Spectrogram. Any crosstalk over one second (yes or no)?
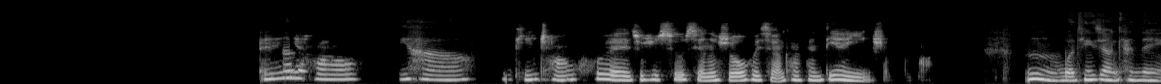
no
